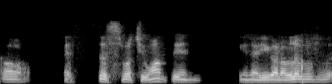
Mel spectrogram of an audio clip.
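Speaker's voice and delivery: ordinary talk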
